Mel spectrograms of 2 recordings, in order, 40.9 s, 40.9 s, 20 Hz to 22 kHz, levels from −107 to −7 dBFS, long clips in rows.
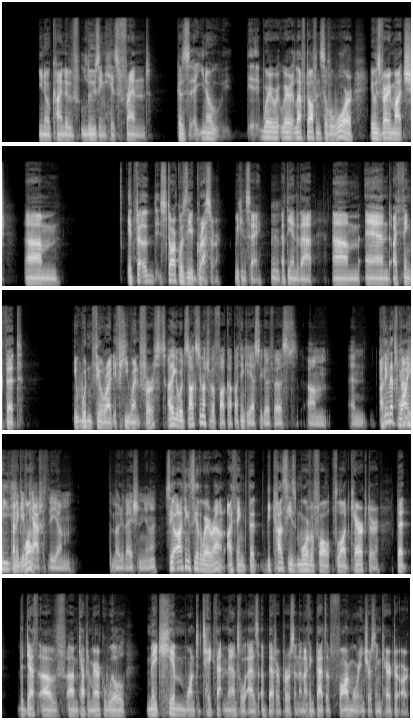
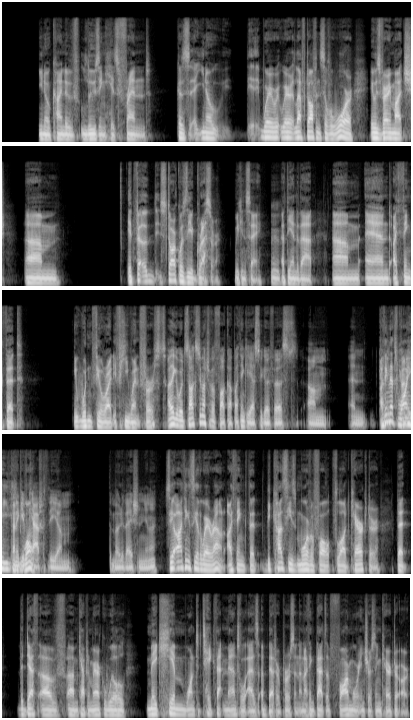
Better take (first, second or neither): second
